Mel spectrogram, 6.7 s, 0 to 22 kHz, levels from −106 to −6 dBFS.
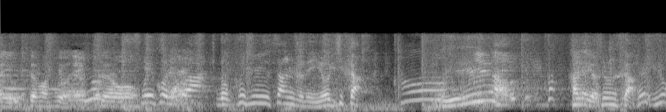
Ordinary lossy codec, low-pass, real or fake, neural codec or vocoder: MP3, 64 kbps; 7.2 kHz; fake; codec, 16 kHz in and 24 kHz out, 1 kbps, XY-Tokenizer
